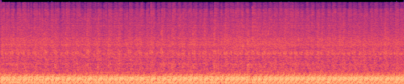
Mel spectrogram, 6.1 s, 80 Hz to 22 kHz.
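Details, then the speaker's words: 1980 Kawasaki KZ750 idling after carb boots were softened with wintergreen. Uneven, lumpy idle with a stumbling beat about three pulses a second. Vacuum leak persists between the carb boot and manifold; new boots needed. "unfortunately it didn't soften it up enough we're still having some leakage between the car boot and the manifold"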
